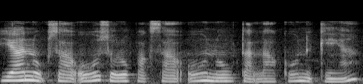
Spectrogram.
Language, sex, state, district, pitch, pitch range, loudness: Garo, female, Meghalaya, West Garo Hills, 155 Hz, 140-175 Hz, -17 LUFS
